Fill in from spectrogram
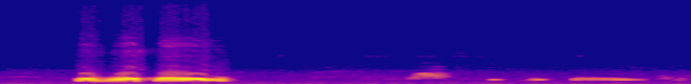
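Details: Spotted dove coo used to stimulate doves to call quickly: a loud double coo with a warbling first part and a steady second note, then a few faint short coo notes.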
